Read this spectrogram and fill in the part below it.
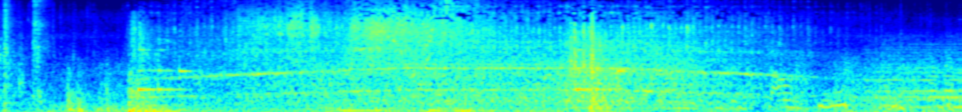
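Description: A mechanical device whirs and hums, rising and then falling in pitch.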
